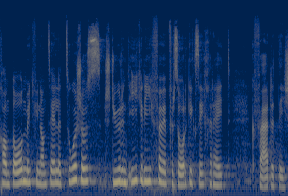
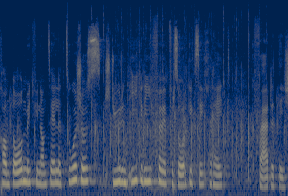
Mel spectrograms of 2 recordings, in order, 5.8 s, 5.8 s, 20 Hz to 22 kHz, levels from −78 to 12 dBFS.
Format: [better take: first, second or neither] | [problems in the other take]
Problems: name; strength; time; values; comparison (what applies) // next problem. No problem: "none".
first | background sound (Applause); 16 dB below the speech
